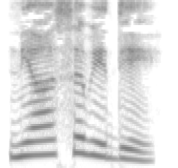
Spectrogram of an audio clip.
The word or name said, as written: ನ್ಯಾಸವಿದ್ಯೆ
